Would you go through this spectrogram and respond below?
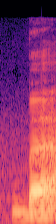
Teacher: tempat keluar huruf dari dua bibir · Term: huruf ba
